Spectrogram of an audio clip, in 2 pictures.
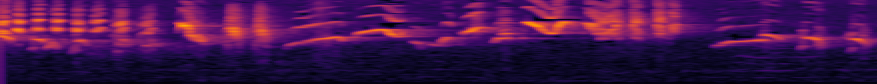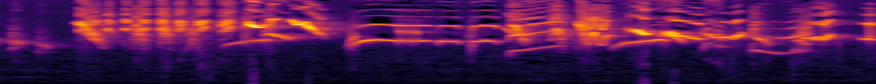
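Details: A female oriental magpie-robin sings to stimulate males: a rapid, varied string of sweet whistles, slurred rising notes and chattering trills, with brief pauses between bursts.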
